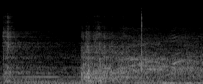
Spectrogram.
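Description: Film soundtrack in which the background music stops a little under a second in and a louder murmur of many voices from a studio audience takes over, with one sharp click partway through.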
